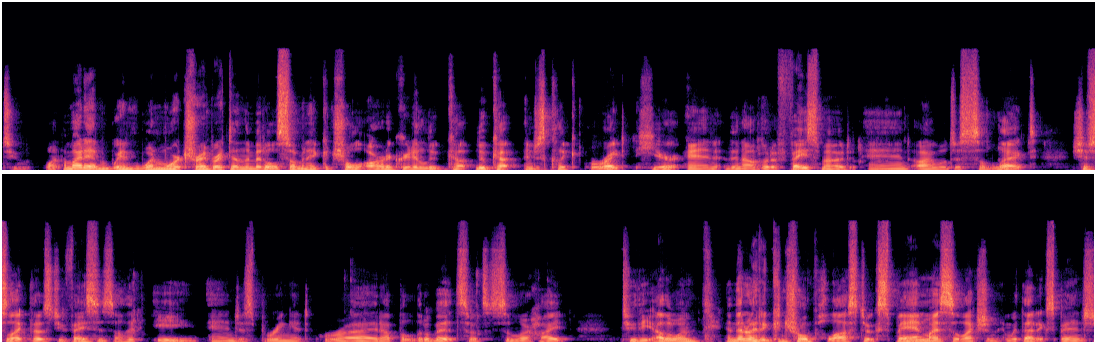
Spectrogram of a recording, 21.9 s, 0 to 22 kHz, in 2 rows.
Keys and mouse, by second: 0.6 ctrl+z, 2.8 ctrl+r, 5.9 middle click, 6.4 middle click, 7.3-8.5 typing, 8.7 click, 9.8 shift+click, 10.3 middle click, 11.1 middle click, 11.6 middle click, 12.1 e, 14.4 middle click, 15.3 middle click, 15.4-17.3 typing, 16.5 middle click, 17.4 middle click, 17.6 middle click, 18.6-19.3 typing.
